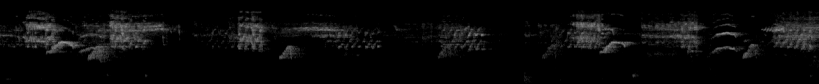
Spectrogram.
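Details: Hand-fed cockatiel begging during feeding: harsh, raspy hissing bursts, high and buzzy, repeated in uneven runs of about a second, with short rising squeaky notes between them.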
